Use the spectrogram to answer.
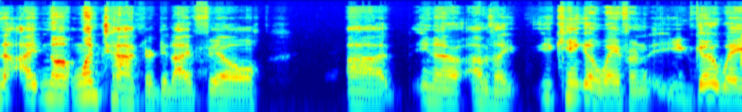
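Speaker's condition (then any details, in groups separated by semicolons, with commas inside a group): Cerebral palsy; from birth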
